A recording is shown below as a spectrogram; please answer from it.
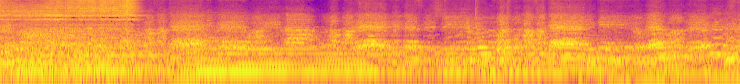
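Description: Live gospel worship music: a male worship leader sings into a microphone over a band with electric guitars and keyboard, with group voices singing along. A cymbal wash fills about the first three seconds and then stops, leaving sustained keyboard chords under the singing.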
